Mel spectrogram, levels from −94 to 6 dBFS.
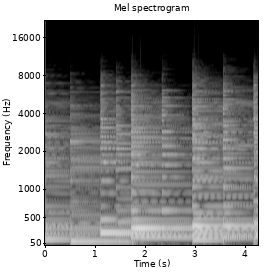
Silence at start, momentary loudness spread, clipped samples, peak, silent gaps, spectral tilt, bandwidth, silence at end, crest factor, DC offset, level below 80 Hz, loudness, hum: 0 s; 9 LU; under 0.1%; -2 dBFS; none; -6.5 dB/octave; 8.6 kHz; 0 s; 14 dB; under 0.1%; -28 dBFS; -16 LUFS; none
